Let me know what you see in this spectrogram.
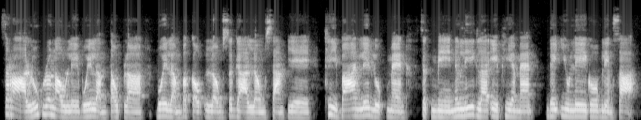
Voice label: udhr lamai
